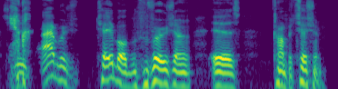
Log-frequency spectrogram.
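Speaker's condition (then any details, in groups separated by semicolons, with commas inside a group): Tongue cancer; partial tongue removal, tongue paralyzed by tumor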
